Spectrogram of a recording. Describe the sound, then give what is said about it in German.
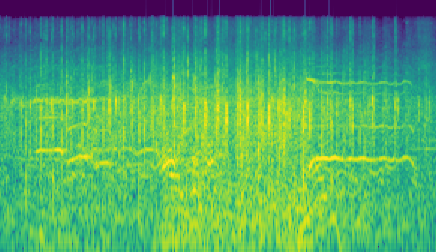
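A crowd bursts into sustained applause and cheering as the name Frederik Mayet appears in white on green on the board, dense clapping throughout with shrill whistles and excited shouts rising above it, loud for several seconds. “Als schließlich der komplette Name weiß auf grün an der Tafel steht, Frederik Mayet brandet Jubel auf.”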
